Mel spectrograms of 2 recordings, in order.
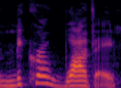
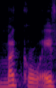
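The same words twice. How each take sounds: First: The word is said with mock French pronunciation. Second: The word is said with ordinary English pronunciation. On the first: The speaker calls it right. "Pronounce it the French way" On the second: The speaker calls it wrong. "It's not a microwave"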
